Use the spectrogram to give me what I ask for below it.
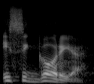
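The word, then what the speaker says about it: ἰσηγορία: I'll pronounce it in Greek. It's isigoria.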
